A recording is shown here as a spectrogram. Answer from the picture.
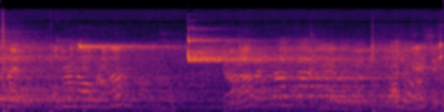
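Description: Indoor handball play on a sports-hall court: the ball bouncing and shoes squeaking on the floor, with players' voices echoing around it. A sudden sharp squeal just before the middle is the loudest moment.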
